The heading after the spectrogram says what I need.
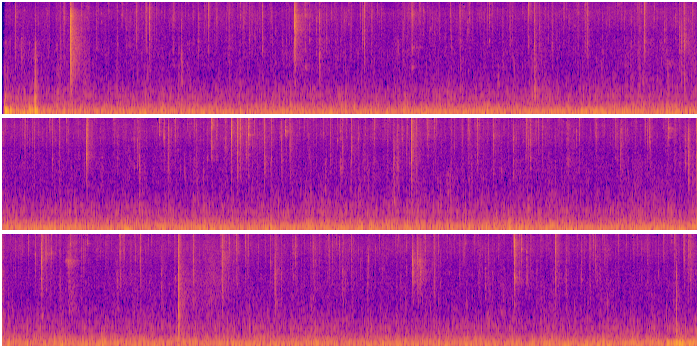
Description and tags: Fire in my home, in a fireplace in Ecoche (Loire) in France.
Feu de cheminée, chez moi, à Ecoche (Loire) en France
fire, feu, e, burn, fireplace, flame, chemin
